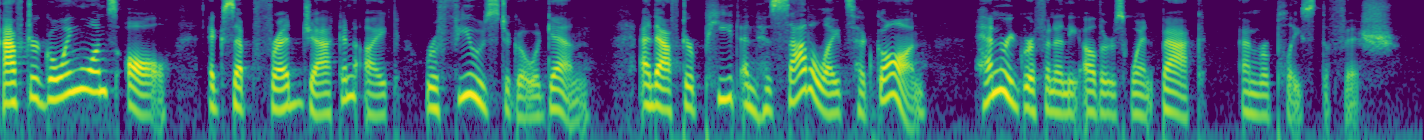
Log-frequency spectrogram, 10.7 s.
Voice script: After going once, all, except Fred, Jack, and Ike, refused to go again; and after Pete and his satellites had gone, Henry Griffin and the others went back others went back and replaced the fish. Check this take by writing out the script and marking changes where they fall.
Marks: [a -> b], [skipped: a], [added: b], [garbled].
After going once, all, except Fred, Jack, and Ike, refused to go again; and after Pete and his satellites had gone, Henry Griffin and the others went back [skipped: others went back] and replaced the fish.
